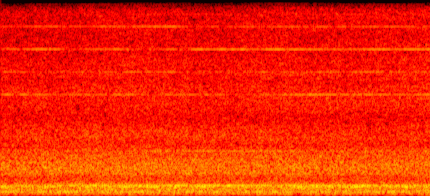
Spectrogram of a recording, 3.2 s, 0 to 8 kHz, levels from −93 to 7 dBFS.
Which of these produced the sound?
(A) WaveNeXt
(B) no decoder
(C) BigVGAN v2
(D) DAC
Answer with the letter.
B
